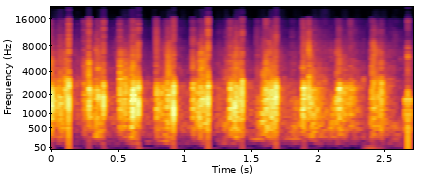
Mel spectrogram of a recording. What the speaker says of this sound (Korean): 야 박수 한번 보내주라.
